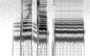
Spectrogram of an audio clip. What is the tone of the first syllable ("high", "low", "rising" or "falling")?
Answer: high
